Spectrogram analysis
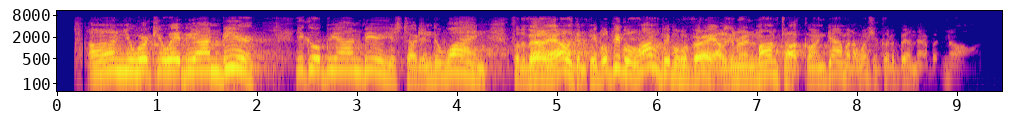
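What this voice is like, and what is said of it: Slight accent, stand-up delivery. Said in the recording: “Doing a slight accent there”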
